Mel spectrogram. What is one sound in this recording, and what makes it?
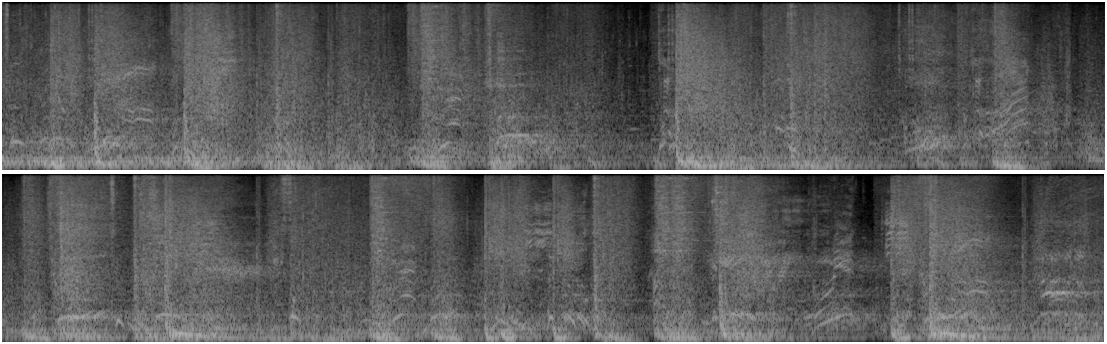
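Heavy blows and impacts land again and again.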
